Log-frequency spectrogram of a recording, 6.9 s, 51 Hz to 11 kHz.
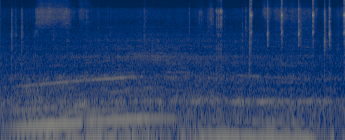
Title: BMW Z4 rear end humming noise at low speed acceleration /hátsó zaj alacsony sebességű gyorsításnál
